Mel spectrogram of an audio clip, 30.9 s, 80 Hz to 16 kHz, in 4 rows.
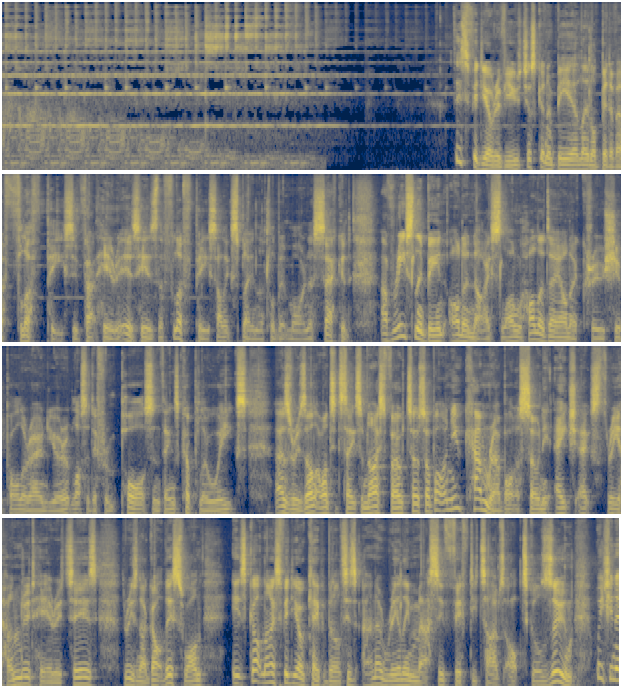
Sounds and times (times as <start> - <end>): Speech: 5.6 - 30.9.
